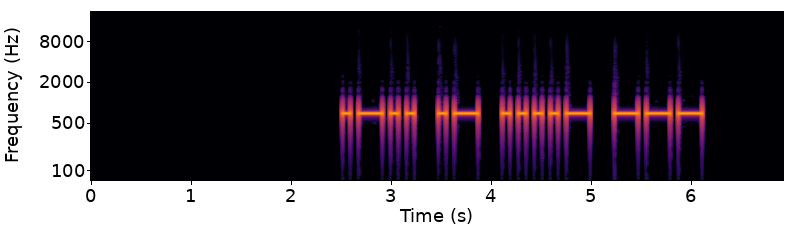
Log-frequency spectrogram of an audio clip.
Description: Morse code, heard as a keyed tone, about 15 wpm, 700 Hz. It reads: LA4O
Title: DXCC-100 Call Signs - 4 Characters - Repeated 3x - 15wpm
